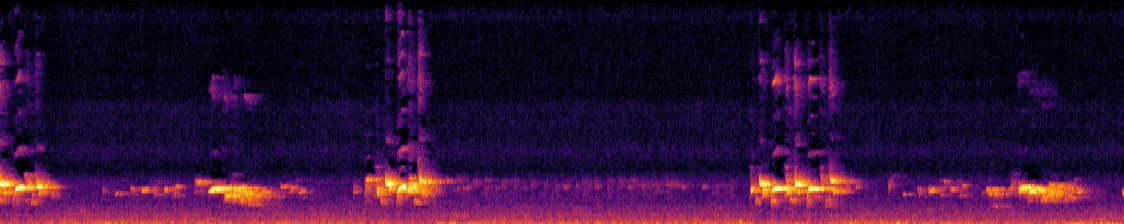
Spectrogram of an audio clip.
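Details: Wild bulbul singing, played to attract wild bulbuls: short bubbly warbled phrases roughly every two to three seconds over a steady background hiss.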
